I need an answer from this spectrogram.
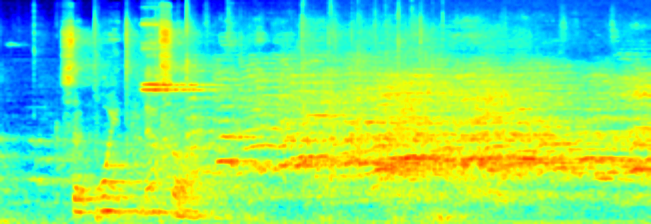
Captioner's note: whistle blowing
